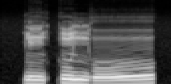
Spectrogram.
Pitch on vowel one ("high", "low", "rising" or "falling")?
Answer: low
